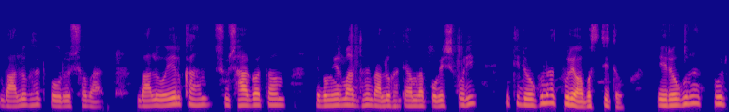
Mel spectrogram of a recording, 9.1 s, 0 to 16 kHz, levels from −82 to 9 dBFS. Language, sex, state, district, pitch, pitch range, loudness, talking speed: Bengali, male, West Bengal, Dakshin Dinajpur, 155 Hz, 140-165 Hz, -28 LUFS, 105 wpm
